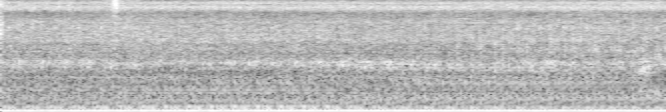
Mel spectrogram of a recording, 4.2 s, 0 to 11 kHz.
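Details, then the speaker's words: 2004 Ford F350 6.0 Powerstroke diesel work truck, all stock with stock exhaust, about 311,000 miles, started after sitting two weeks: deep, steady idle rumble with even firing, no knocks, stumbles or smoke; a healthy diesel idle. "But look at this. There's no smoke coming out of this thing. Fire right up, not smoke at all. This is freaking incredible."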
